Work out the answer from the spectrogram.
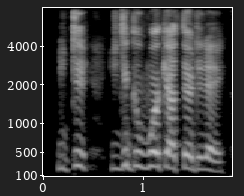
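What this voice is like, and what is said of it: Deep Brooklyn accent. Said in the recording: “does like the deep Brooklyn accent”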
